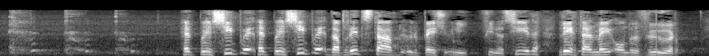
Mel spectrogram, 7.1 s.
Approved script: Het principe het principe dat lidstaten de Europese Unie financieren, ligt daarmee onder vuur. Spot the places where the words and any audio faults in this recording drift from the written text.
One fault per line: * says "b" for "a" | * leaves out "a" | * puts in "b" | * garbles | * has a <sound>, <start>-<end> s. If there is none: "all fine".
* has a cough, 0.1-1.6 s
